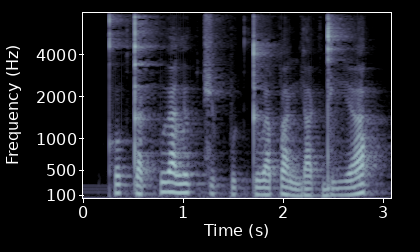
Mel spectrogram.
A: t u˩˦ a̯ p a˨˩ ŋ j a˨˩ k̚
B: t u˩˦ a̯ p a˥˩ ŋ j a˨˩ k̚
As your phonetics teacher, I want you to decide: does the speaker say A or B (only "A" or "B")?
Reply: A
